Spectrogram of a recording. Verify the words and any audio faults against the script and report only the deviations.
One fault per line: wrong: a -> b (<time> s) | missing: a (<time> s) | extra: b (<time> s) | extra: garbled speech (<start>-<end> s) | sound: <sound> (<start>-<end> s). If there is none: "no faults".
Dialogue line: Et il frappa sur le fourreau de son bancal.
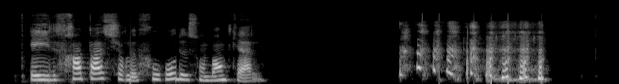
sound: laugh (4.0-5.5 s)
